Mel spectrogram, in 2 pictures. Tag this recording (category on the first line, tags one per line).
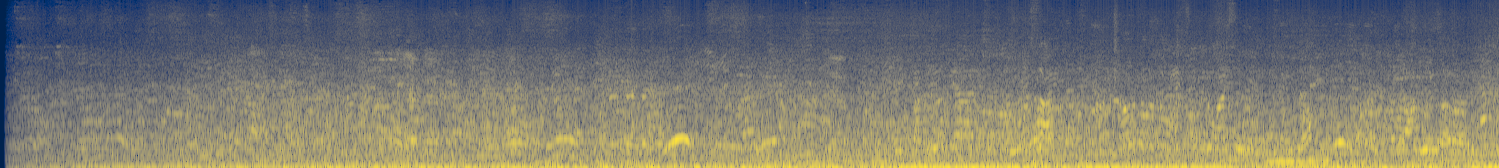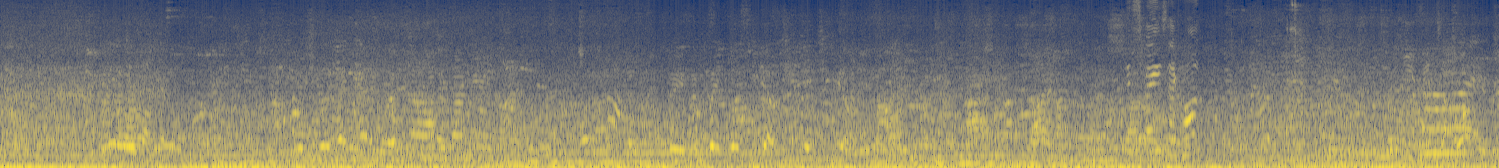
Soundscapes > Urban
ambience
cityscape
fieldrecording
temple
vietnam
